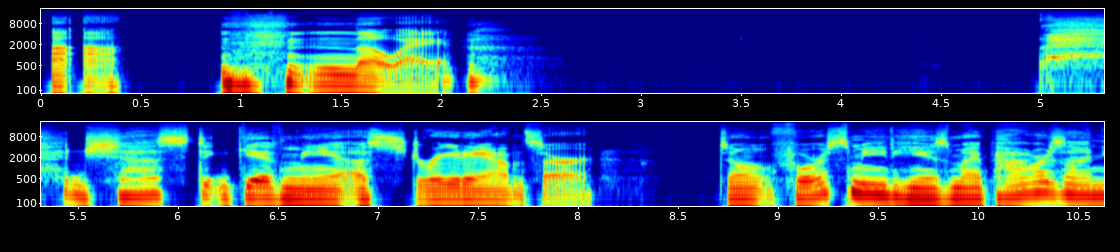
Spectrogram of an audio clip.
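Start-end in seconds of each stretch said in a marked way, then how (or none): 5.0-5.5 soft, impatient exhale; exasperated sigh. Acted. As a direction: sigh at a stalling opponent. Villain tires of hero's evasions.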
